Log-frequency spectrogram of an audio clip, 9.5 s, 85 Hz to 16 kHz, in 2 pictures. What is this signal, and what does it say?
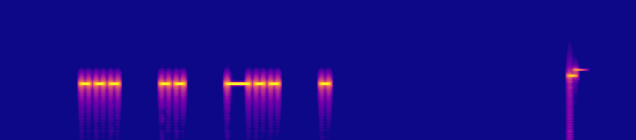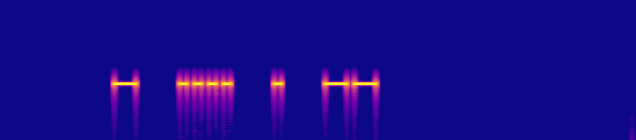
Morse code, heard as a keyed tone, about 21 wpm, spaced as for 16 wpm, 700 Hz. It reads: SIDE THEM
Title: 2x Character Spacing - Top 100 Words - 22wpm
